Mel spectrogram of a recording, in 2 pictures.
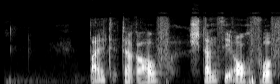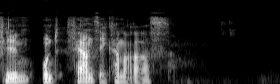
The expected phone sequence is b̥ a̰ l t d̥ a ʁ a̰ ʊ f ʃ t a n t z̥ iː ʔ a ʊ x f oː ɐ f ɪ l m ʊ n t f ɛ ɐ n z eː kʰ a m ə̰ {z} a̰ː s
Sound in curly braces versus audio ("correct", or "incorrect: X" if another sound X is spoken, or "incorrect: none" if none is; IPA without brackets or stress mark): incorrect: ʁ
